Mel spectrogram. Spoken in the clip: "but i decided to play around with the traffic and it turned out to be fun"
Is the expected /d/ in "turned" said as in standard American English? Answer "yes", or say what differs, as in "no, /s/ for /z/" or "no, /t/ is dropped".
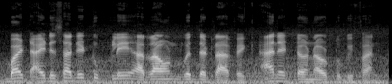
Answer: no, /d/ is dropped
